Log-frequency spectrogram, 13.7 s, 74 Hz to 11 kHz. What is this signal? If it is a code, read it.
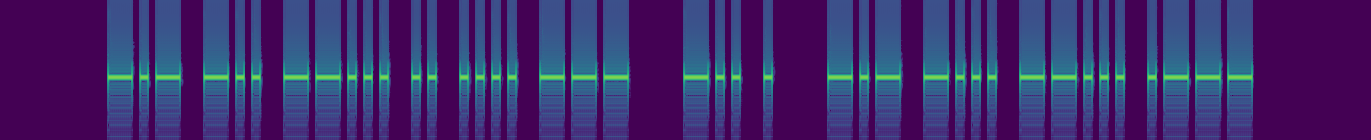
Morse code, heard as a keyed tone, about 15 wpm, 700 Hz. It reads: KD7IHO DE KB7J
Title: USA Callsign DE Callsign 15wpm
